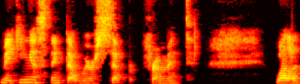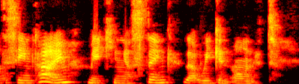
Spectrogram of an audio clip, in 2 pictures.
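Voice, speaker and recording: Speaking at a fairly quick pace in a Spanish accent, a woman sounds somewhat breathy, her fairly high pitch held in a monotone, flat intonation. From Mexico. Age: 20s. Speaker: permaculture design student. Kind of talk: presentation. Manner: halting.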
